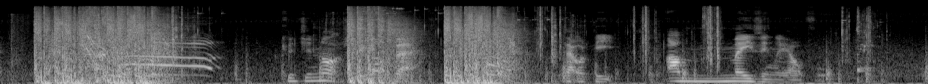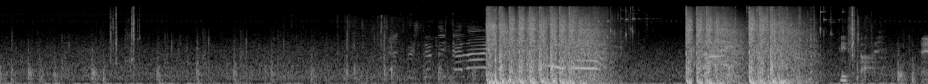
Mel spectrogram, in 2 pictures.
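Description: A submachine gun fires loud bursts.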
